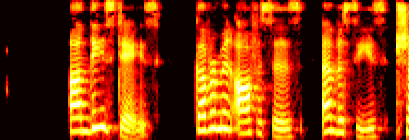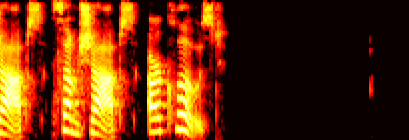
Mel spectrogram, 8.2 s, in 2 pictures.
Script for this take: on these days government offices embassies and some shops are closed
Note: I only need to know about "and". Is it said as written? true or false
false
